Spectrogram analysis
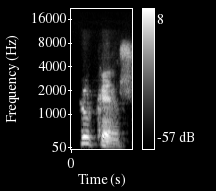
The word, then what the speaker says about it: crooked: The following ed words used as adjectives are pronounced with id. Aged, oh no, aged, blessed, crooked, naked, wicked, wretched. Excellent.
